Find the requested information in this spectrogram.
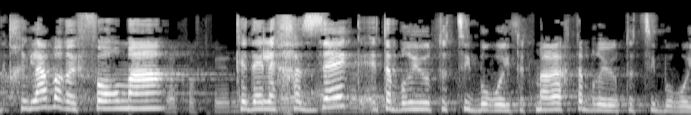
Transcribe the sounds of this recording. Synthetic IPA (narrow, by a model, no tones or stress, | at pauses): atχilabeʁefo̞ʁmake̞de̞jle̞χaze̞ke̞thabʁijuthat͡sibuʁitetmaːʁe̞χetabʁijutat͡sibuʁi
